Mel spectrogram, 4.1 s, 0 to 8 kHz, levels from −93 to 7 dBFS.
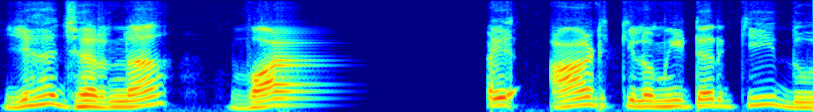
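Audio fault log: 1.38–2.48 s, long network dropout: just after "यह झरना" the sound smears into a fading buzz, then silence; likely packets stopped arriving and about 0.66 s was lost.
2.59–3.60 s, jitter buffer speed-up: speech sounds hurried at unchanged pitch, running 8% fast as the receiver trims short pitch-period pieces to drain the buffered backlog.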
